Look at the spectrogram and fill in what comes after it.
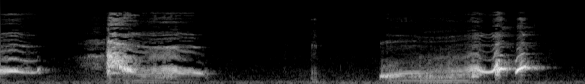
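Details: French Bulldog puppy whining and grumbling indoors: a brief high whine, a raspy moaning phrase, a pause, then a wavering whine ending in a few squeaky yelps.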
